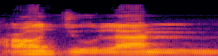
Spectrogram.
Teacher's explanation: Karena ada harokat yang double inilah, maka nunnya tidak perlu ditulis. Tapi ketika kita baca, itu terdengar suara nun sukunnya. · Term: tanwin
